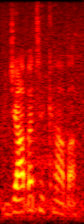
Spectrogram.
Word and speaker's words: jaboticaba: today this is called jaboticaba it totally does job at Aqaba so this one it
